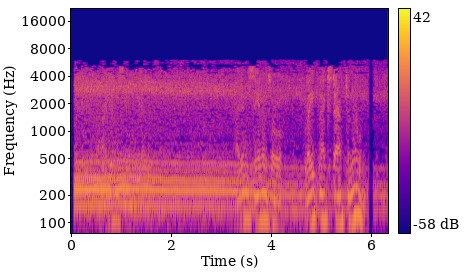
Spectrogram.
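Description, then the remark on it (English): A car engine hums with a steady, low drone as it drives, continuous throughout, and partway through a man's voice begins speaking over the running motor. “I stopped a car at a sleepy little junction just across the border into Oklahoma to let a train pass by.”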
